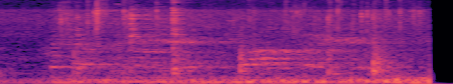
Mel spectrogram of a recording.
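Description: Cooked rice tossed into a hot pan with egg and paneer, a soft continuous sizzle with scraping stirs and clinks, under a faint voice, cutting off abruptly.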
